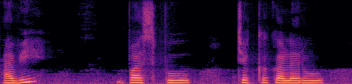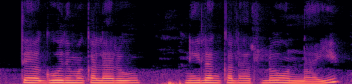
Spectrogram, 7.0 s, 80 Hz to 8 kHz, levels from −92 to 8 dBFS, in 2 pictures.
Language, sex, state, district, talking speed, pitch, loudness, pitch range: Telugu, female, Telangana, Mahabubabad, 85 wpm, 215 Hz, -17 LUFS, 205-220 Hz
